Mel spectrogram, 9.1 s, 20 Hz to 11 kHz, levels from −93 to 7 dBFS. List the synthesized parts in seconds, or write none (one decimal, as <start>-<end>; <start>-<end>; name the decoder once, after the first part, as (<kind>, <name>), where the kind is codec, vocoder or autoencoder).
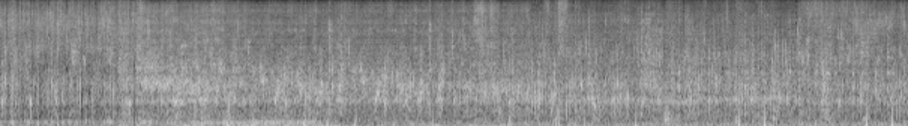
1.4-5.3 (vocoder, Vocos)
